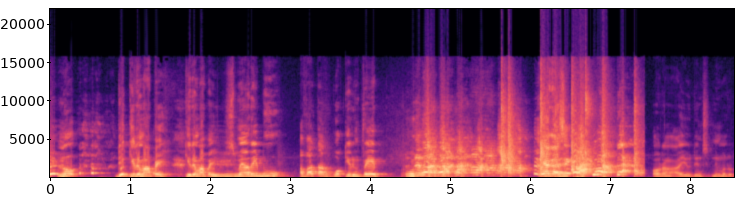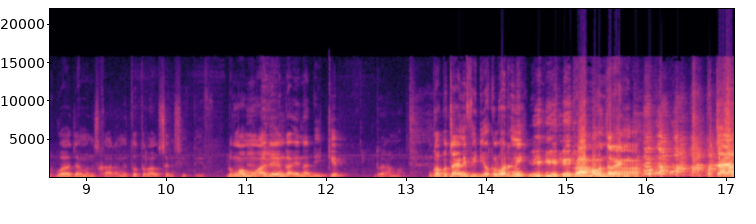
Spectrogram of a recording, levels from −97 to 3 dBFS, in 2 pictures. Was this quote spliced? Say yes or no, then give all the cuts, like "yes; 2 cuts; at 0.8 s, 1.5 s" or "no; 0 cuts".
yes; 1 cut; at 7.4 s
